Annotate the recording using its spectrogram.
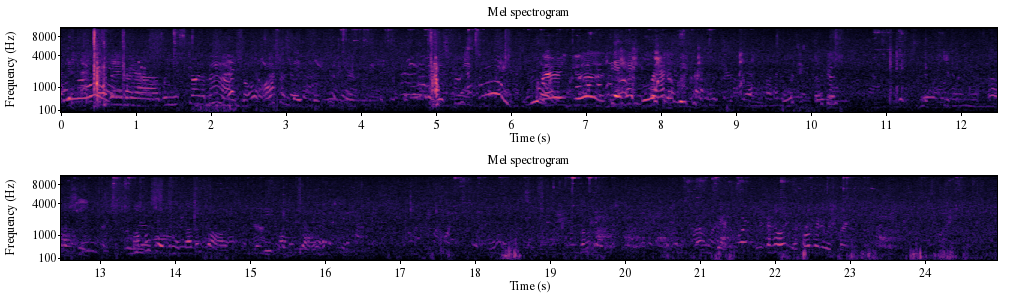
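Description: A woman speaks brightly and encouragingly nearby, outdoors.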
